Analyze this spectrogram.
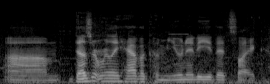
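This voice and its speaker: Rambling through live gameplay, this young gaming channel host speaks in a sharp tone on the low side. His casual commentary is halting and full of fillers and restarts, and faint background noise is audible.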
